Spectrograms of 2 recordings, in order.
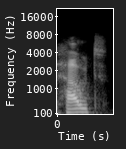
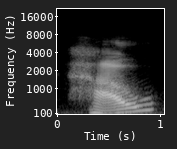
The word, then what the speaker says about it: hout: So if you say the word hout, it's OU. You know how to pronounce that. Just think hout with a T.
